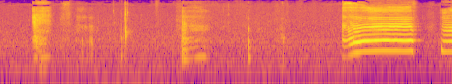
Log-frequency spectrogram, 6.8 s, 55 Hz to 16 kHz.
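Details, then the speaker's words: 5-week-old baby boy who has been vomiting: short grunting whimpers, then a full sustained wail. Parent interprets it as the Dunstan 'Eairh' cry for lower wind (gas). "from the Dunston baby language I'm guessing that his is something to do with um lower gas and that's why we saw him vomiting"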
